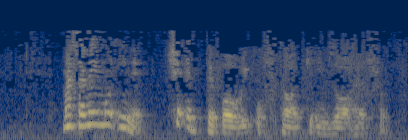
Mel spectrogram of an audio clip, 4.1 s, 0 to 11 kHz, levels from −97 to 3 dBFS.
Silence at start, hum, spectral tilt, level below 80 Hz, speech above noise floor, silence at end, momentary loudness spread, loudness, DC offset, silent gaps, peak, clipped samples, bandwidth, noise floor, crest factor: 0.65 s; none; -10 dB/octave; -64 dBFS; 27 dB; 0.15 s; 10 LU; -34 LUFS; under 0.1%; none; -16 dBFS; under 0.1%; 5.8 kHz; -61 dBFS; 18 dB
